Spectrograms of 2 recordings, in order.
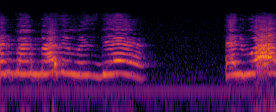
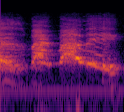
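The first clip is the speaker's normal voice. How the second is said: high, sobbing cry; grieving wail; 10 semitones higher than usual. Real, not acted. Daughter recognizing her mommy, high grieving wail. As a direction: wail it through sobs. Grief over mother's body.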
